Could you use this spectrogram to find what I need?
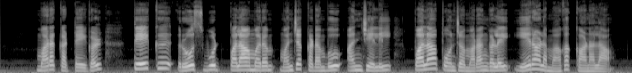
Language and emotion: Tamil, neutral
